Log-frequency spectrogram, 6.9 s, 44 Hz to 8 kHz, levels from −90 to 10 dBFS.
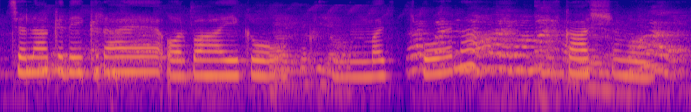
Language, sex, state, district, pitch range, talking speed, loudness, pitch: Hindi, female, Uttar Pradesh, Jalaun, 245-290 Hz, 115 wpm, -27 LUFS, 275 Hz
